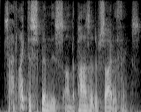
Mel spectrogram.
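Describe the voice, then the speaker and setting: A rabbi with a lowish, gravelly, slightly rough voice speaks briskly with lively intonation. Teaching religious law, he explains emphatically, raising questions and then answering them himself.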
